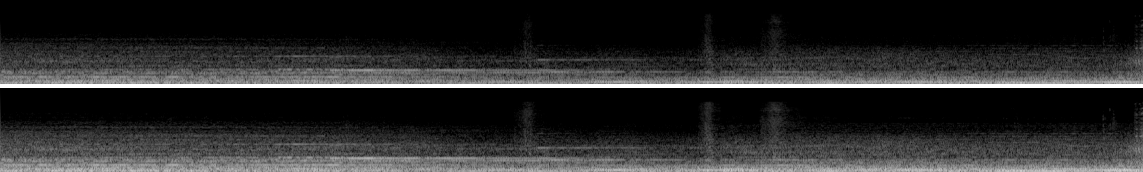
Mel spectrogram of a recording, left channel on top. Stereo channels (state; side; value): quieter; left; 6.4 dB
